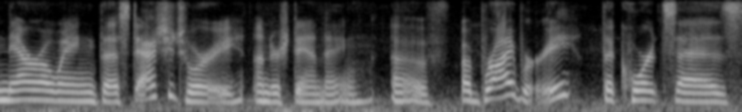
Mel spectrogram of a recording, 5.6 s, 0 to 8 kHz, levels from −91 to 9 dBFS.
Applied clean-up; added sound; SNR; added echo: none; none; none; none.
